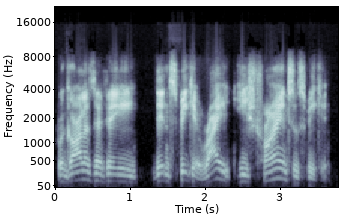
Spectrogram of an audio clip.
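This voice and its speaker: A man's voice: mid-range voice, animated, measured pace, bright, forceful tone, dry recording, low-quality recording. A man in a heated casual debate, folksy and persistent, who keeps saying okay and right while the others talk.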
